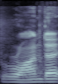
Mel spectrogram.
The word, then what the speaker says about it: Rwanda: Urgas said he's at First of all, Rwanda doesn't have an A before the W. It's just Rhonda.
